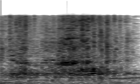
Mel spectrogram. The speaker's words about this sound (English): And I'm just gonna fill my glass up with ice.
